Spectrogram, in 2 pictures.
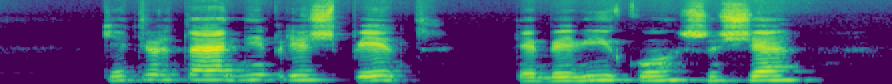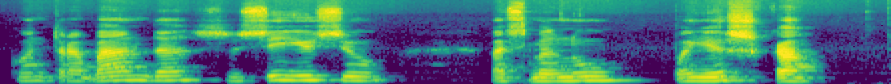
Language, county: Lithuanian, Tauragė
